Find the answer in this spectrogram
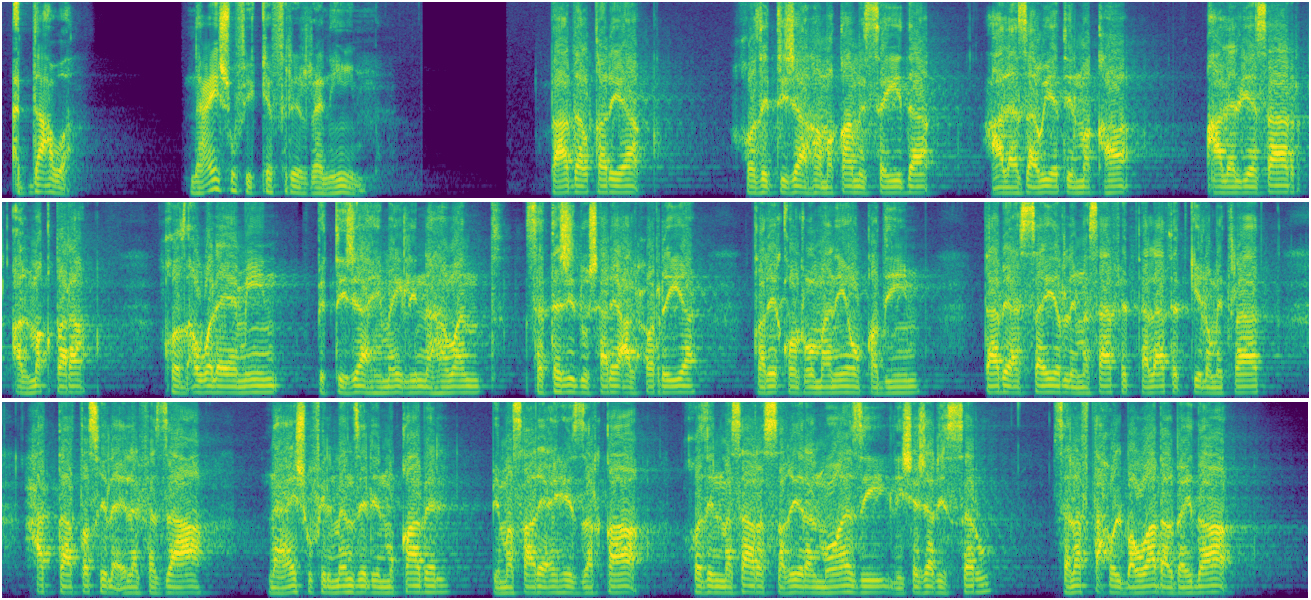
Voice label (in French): arabe; L'invitation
